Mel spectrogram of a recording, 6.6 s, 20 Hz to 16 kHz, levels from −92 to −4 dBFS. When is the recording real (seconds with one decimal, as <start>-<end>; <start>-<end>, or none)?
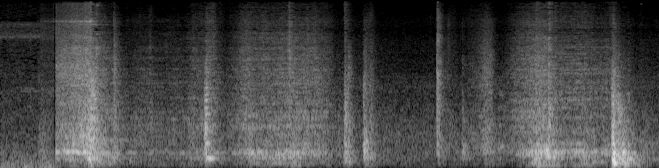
0.0-0.4; 0.9-6.6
